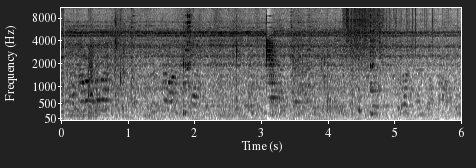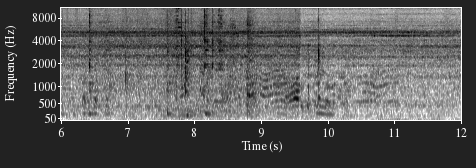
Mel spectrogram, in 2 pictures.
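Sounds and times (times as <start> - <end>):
food frying sizzle: 0.9 - 9.0.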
